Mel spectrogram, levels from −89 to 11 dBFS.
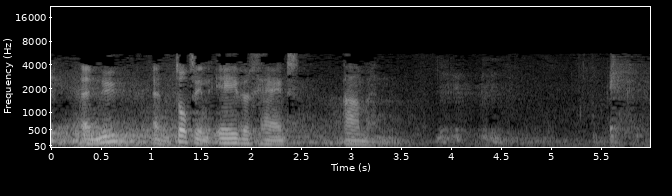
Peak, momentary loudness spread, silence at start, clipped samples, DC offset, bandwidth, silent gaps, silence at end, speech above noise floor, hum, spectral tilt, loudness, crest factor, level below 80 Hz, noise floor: -8 dBFS; 22 LU; 0 s; under 0.1%; under 0.1%; 5.8 kHz; none; 0 s; 26 dB; none; -10.5 dB/octave; -29 LUFS; 24 dB; -56 dBFS; -53 dBFS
